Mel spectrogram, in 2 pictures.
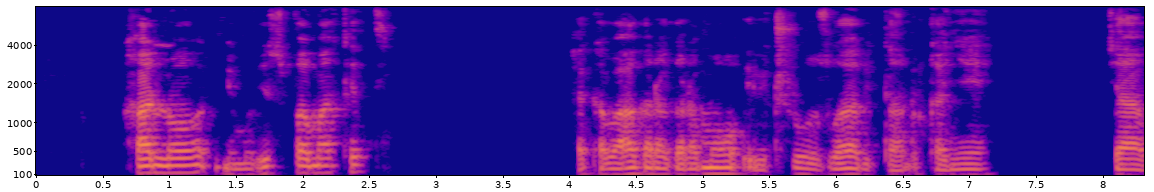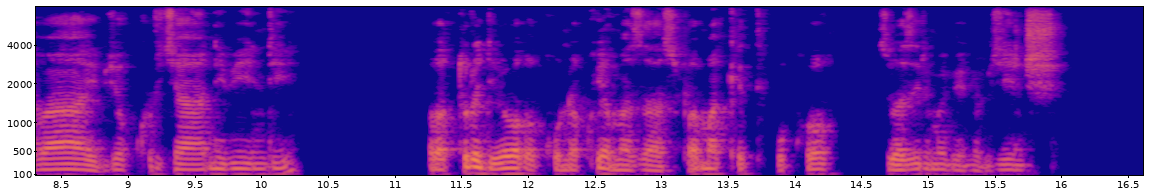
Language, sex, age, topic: Kinyarwanda, male, 36-49, finance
